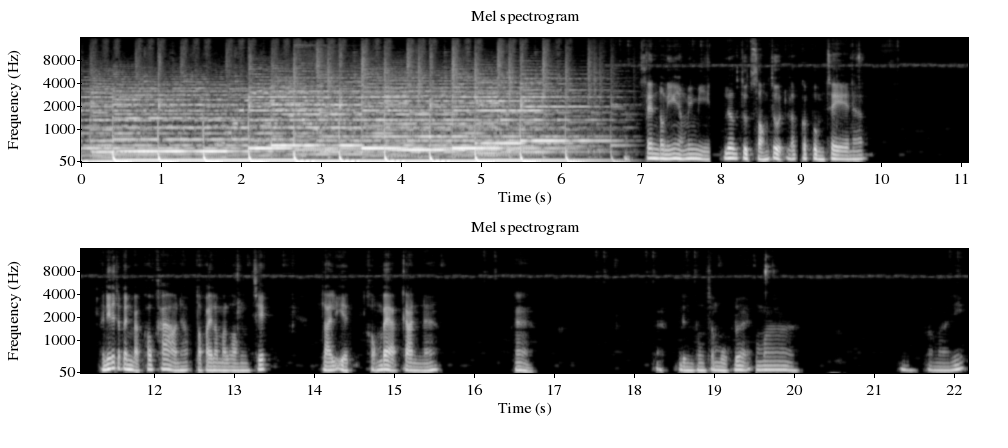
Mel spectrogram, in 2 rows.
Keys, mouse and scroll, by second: 0.1 click, 0.9-1.3 scroll up 2, 0.9 KP_7, 2.3 scroll down 1, 2.5 shift+middle click, 3.2 middle click, 3.2 scroll up 2, 3.5 shift+middle click, 3.6 middle click, 4.0 click, 4.5 g, 5.5 middle click, 5.5-6.1 scroll up 3, 6.4 click, 6.4 shift+middle click, 7.5 click, 10.0 click, 13.1 shift+middle click, 14.0 middle click, 16.0 click, 16.3 g, 17.0 ctrl+z, 17.0 click, 17.4 click, 18.1 shift+click, 18.6 click, 18.9 middle click, 19.5 scroll up 6, 19.5 KP_1, 19.7 g.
